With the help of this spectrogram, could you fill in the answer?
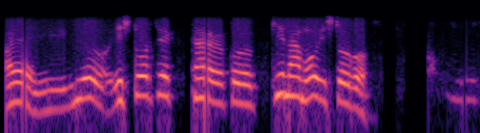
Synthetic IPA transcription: ɦʌjjoisʈort͡saĩkãkokenamɦoisʈorko

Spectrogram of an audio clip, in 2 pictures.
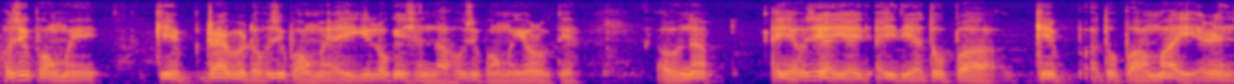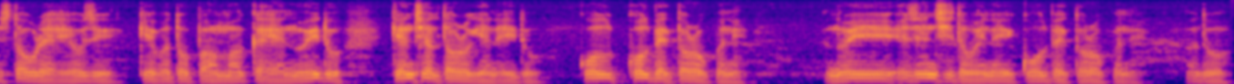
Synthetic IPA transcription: hawzik̚pʰawmaj | kep̚dɾajbɐɾdɐɦawzik̚pʰawmajɐjɡilokesʰɐndɐɦawzik̚pʰawmajawɾɐk̚te | ɐunɐː | jhawzikɐjɐjdiɐtopːɐkep̚ɐ̰topːaːmɐːjeɾenstɐwɾeɐjhawzikkːepɐtopːamɐkːaenojdukenseltɐwɾɐkanɐjdu | kolkolbek̚tawɾak̚pɐni | nojḛzensidɐojnɐːjkolbek̚tawɾak̚pɐni | ɐdu

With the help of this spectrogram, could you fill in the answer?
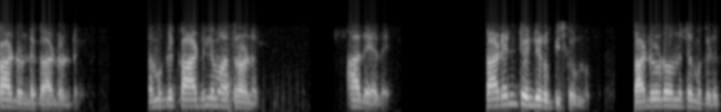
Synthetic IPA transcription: kaːɽuɳɖɨkaːɽuɳɖɨ | nɐmukːɨkaːɽilmaːt̪rɐmaːɳɨ̰ | ɐðeɐðe̞̰ | kaːɖinːɨtːwendirupːiːsɐuɭːṵ | kaːɖɨjoːɽeʋɐnːiʈːɨnɐmukːeɽut̪ːu

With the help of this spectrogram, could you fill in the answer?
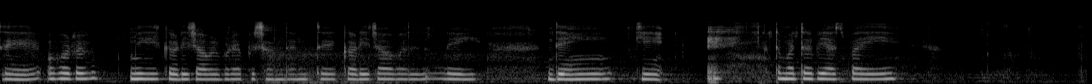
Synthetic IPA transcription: t̪eoːɾ | meːɾikəɽit͡ʃaːʋəlbɐɽapəsə̃nd̪ɛnt̪ekəɽit͡ʃaːʋəlːei | d̪eĩki | ʈəmaʈəbiaspaːi

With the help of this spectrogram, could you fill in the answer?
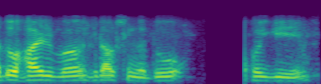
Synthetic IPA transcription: ɐduɦajɾibɐɦiɾak̚siŋɐdu | ɐkʰojɡi

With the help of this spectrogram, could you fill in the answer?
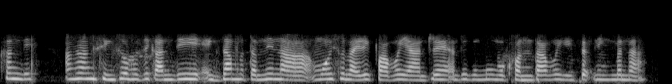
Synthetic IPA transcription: kʰaŋdi | aŋɦaŋsiŋsuɦɐwzikːandiek̚zamːɐtɐmninamojsulajɾik̚pʰabɐjadɾeɐduɡumubɐkʰɔntabɐɡisɐt̚niŋbɐnɐ

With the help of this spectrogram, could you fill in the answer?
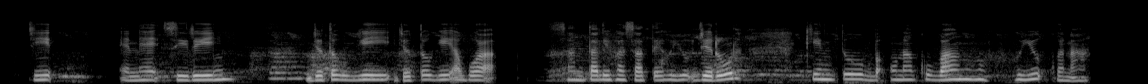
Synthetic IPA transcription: t͡ʃit̪̚ | ɛnɛcsiɾiɲ | d͡ʒɔt̪ɔɡid͡ʒɔt̪ɔɡia̰buaʔ | sant̪alipasat̪ɛɦujuʔd͡ʒəɾuɽkint̪uunakubaŋhujuʔkana

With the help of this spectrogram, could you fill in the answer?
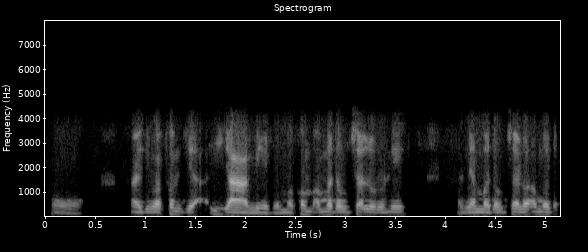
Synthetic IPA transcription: o | ajdimɐpʰɐmsijamiabɐmɐpʰɐmɐmɐdɔŋt͡ʃɐloɾɔni | ɐd̪iɐmɐdɔŋt͡ʃɐlɔɐmɐd

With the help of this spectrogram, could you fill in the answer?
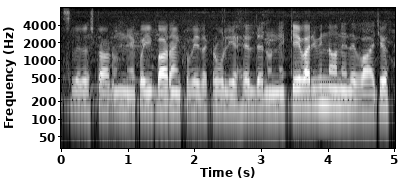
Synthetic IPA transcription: sʋeːɾeːsʈaːɾʈɦʊnːeːɛ̃ːkoːiːbaːɾãːɪkʋeːd̪akəɾoːliaːɦeːld̪eːɾõneɛːkeːʋaːɾiːʋiːnãːneːd̪eːʋaːd͡ʒ

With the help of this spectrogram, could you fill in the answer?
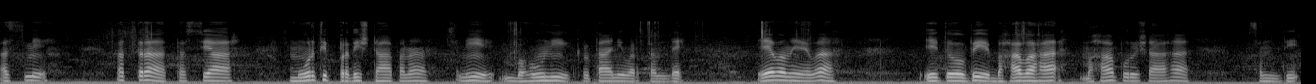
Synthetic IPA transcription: ɐsmi | ɐt̪ɾat̪ɐsjaː | muːɾt̪ʰipɾɐt̪̬iʂʈʰaːpɐna | nibɐɦunikɾɪt̪aːniʋɐɾt̪ɐnt̪e | eːʋɐmeːʋɐ | eːt̪oːbʱibʱaːʋɐɦɐ̆ | mɐɦaːpuɾuʂaːɦɐ̆ | sɐnt̪i

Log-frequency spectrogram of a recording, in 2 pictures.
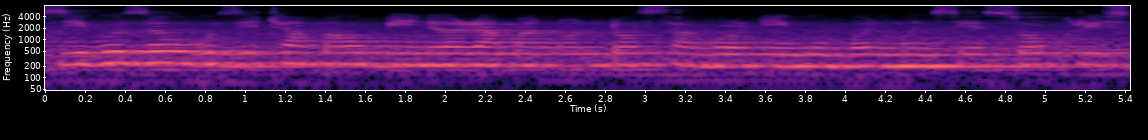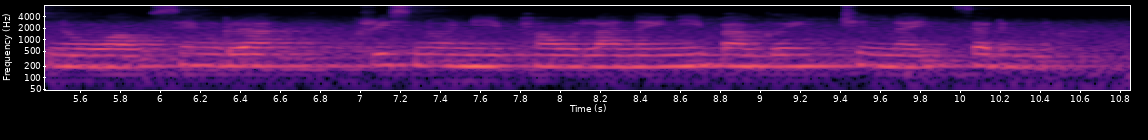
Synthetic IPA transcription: z̥iɡɔzɯwɡuzitʰamawbinɯɾamanɔndɔsaɡɔɾniɡubɯnmɯnsesɔkʰɾisnɔwawseŋɡɾa | kʰɾisnɔnipʰawlanajnibaɡɯjtʰinːajsadɯŋmɯn

